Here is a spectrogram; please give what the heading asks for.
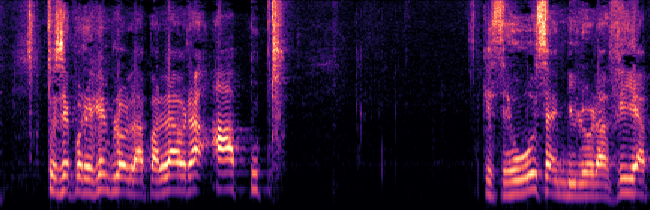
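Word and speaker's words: ápud: Entonces, si ven apud sin tilde, van a pronunciar apud. ¿Por qué? Por la ley de la analogía, porque como ellos dicen, nosotros decimos salud, entonces esto de acá también será pues así, apud. ¿no? Y no van a pronunciar nunca apt.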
